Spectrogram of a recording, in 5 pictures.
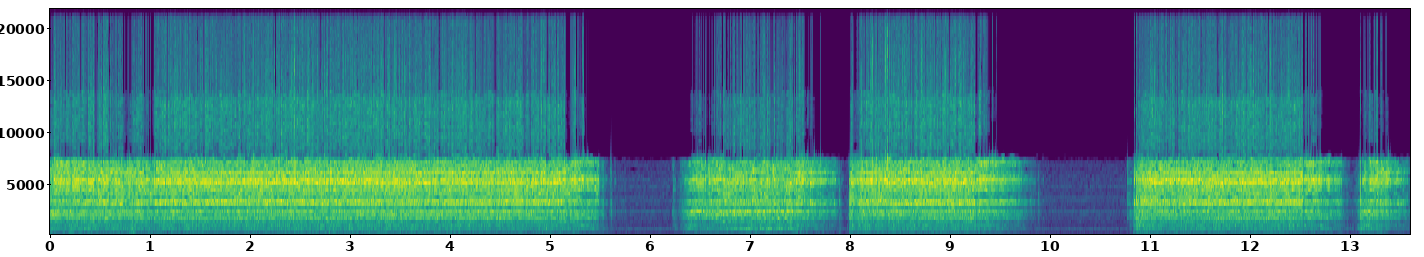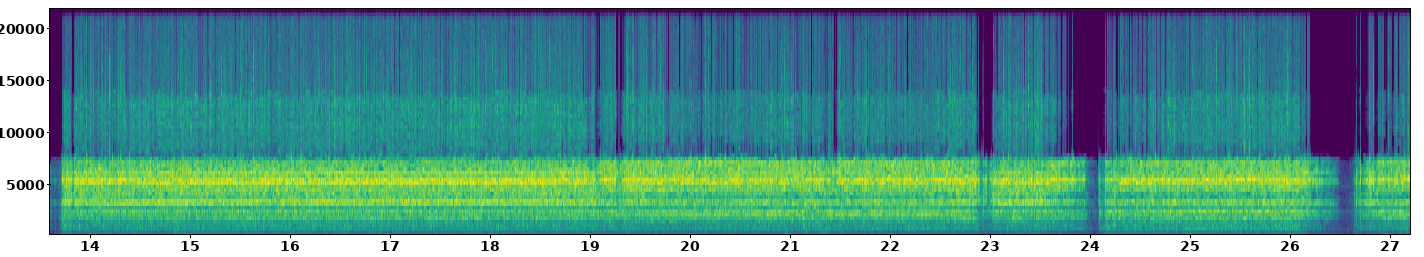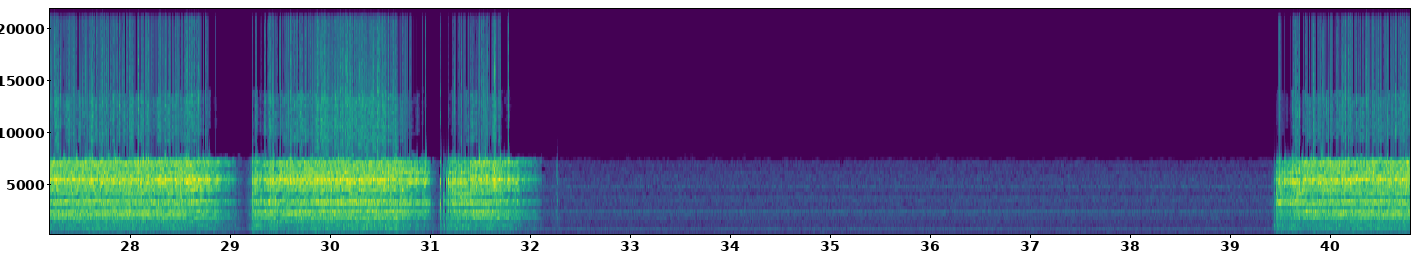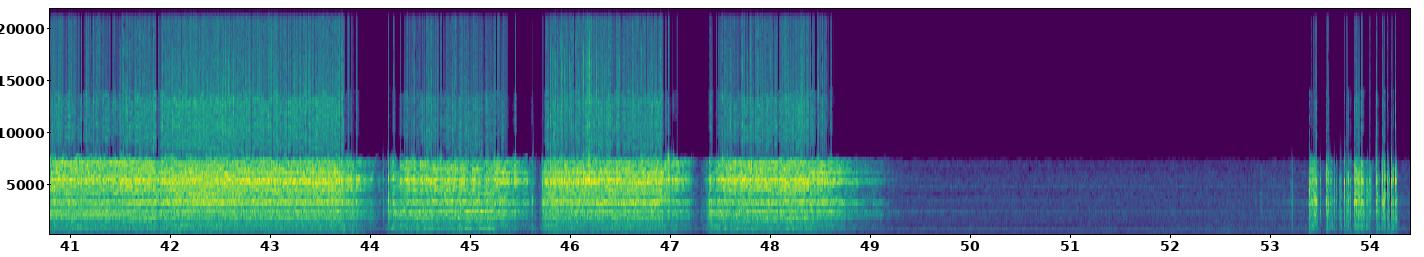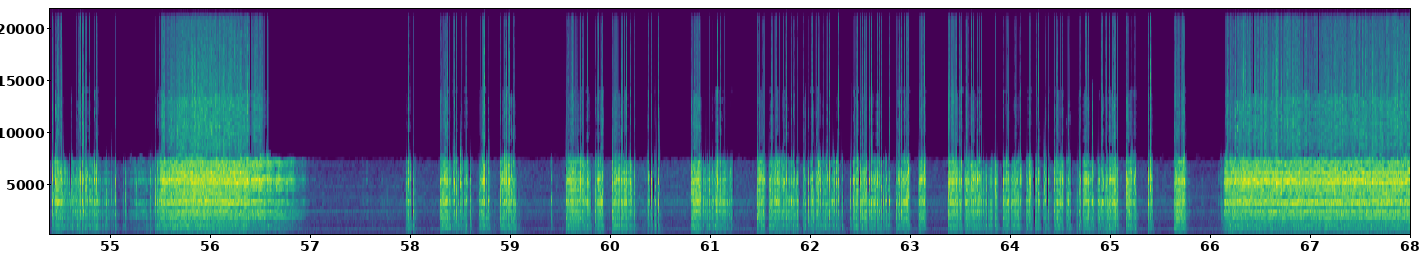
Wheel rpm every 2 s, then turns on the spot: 220, 220, 160, 110, 120, 80, 120, 190, 210, 220, 210, 190, 170, 140, 130, 110, 10, 0, 0, 30, 200, 200, 130, 150, 80, 0, 10, 50, 70, 10, 20, 20, 20, 160.
6-8 46-48 52-54 58-66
